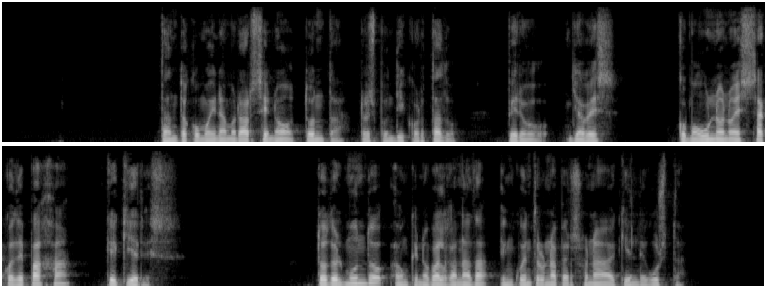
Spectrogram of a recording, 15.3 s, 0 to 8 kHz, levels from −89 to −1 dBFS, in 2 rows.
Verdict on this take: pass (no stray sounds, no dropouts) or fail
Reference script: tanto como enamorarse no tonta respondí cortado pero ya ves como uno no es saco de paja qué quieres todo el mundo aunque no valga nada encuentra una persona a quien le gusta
pass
